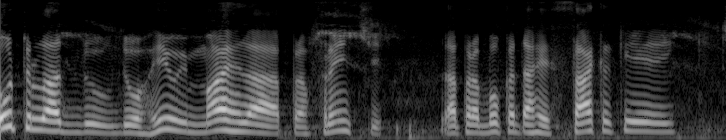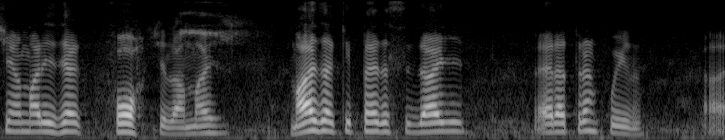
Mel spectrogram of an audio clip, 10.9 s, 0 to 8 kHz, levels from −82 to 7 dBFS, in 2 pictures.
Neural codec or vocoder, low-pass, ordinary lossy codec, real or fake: codec, 16 kHz, 8 kbps, FunCodec, trained on LibriTTS, 25 frames a second; none; none; fake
